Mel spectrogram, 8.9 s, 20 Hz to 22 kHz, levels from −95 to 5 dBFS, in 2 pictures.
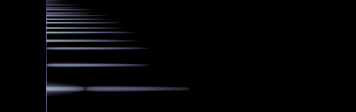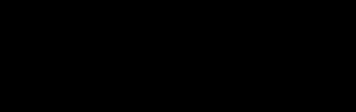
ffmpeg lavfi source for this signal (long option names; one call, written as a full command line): ffmpeg -f lavfi -i "aevalsrc='0.0794*pow(10,-3*t/1.85)*sin(2*PI*853*t+3.8*clip(1-t/1.32,0,1)*sin(2*PI*3.39*853*t))':duration=1.78:sample_rate=44100" out.wav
